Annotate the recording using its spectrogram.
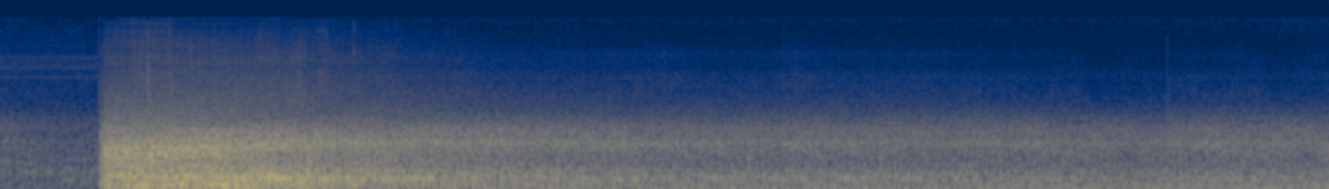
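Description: A car drives slowly through an echoing garage.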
